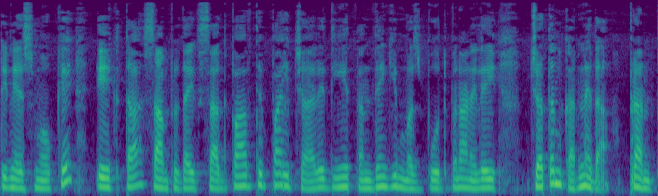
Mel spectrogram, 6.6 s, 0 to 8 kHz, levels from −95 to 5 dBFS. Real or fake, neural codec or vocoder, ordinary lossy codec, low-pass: fake; codec, 16 kHz, 8 kbps, FreqCodec, larger model; none; none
